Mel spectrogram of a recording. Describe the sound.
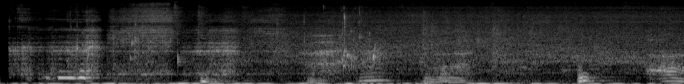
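Hot water runs into a bath as a steady rushing hiss with faint splashes and drips, while people talk over it.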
